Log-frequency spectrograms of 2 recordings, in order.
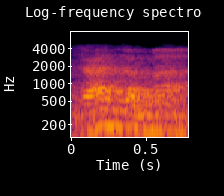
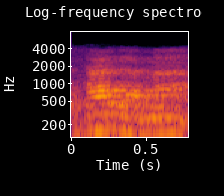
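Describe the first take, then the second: First: The vowel in 'ma' is kept short. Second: The same.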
